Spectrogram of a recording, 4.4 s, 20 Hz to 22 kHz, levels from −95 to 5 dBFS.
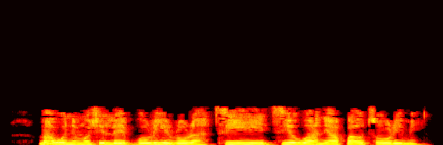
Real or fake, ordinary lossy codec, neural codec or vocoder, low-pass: fake; MP3, 24 kbps; codec, 16 kHz, 4.8 kbps, FACodec; 7.2 kHz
